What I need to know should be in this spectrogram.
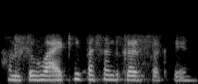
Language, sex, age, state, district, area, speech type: Hindi, female, 30-45, Bihar, Samastipur, rural, conversation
